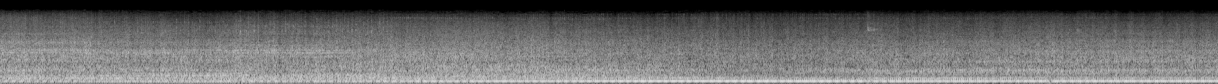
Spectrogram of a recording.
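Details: 1964 Ford 4000 tractor, cold and not cranked for days, new carburetor on a little choke: steady low even idle with firm constant pitch, no knocks or misses; normal cold idle.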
